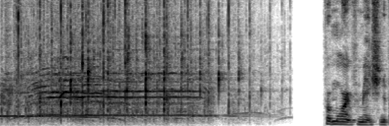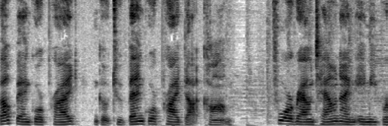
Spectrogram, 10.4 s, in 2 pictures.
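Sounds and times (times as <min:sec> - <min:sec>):
audience round of applause: 0:00.0 - 0:04.0
speech: 0:04.4 - 0:10.3.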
